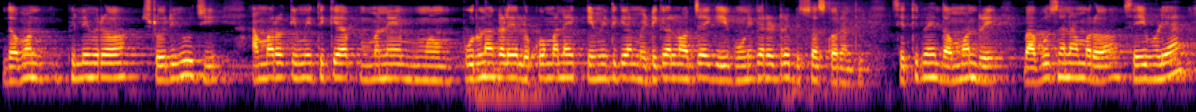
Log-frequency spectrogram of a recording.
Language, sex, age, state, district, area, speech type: Odia, female, 30-45, Odisha, Khordha, rural, spontaneous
